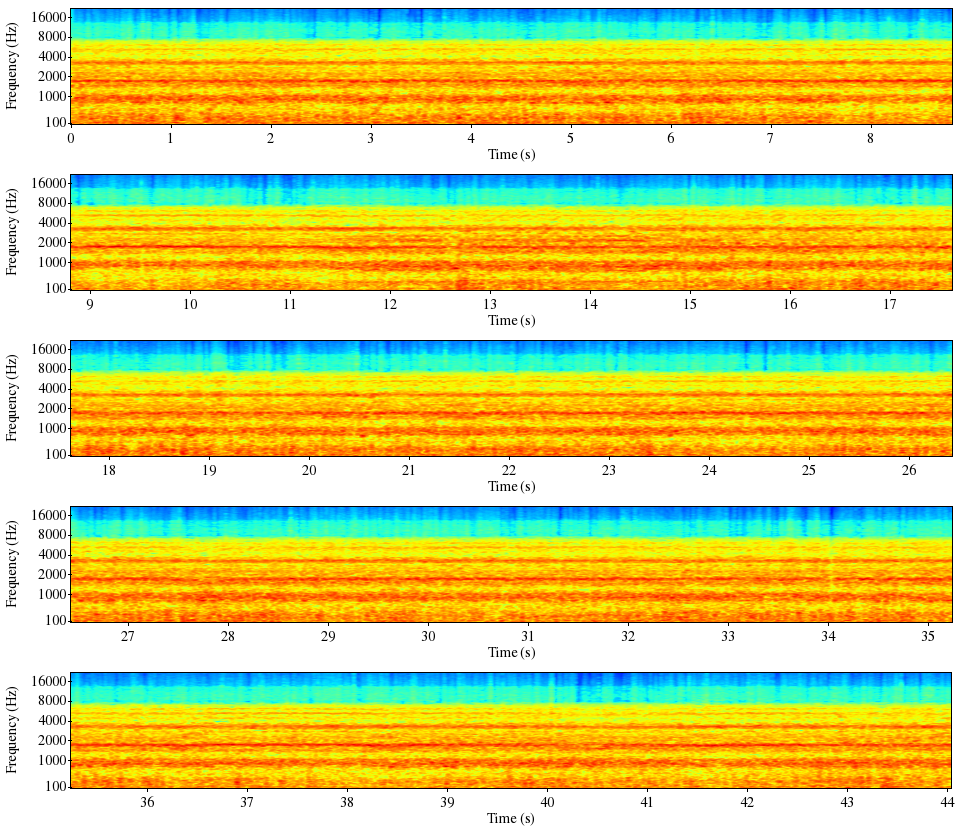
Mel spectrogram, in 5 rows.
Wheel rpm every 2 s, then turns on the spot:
230, 240, 230, 230, 230, 230, 210, 210, 230, 230, 230, 230, 230, 230, 230, 230, 230, 230, 230, 230, 230, 230.
none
